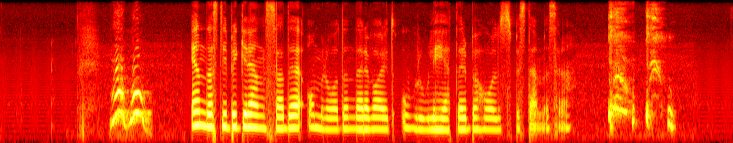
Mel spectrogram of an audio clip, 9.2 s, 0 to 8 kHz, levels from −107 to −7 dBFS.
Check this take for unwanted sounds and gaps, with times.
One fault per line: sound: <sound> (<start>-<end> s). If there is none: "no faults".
sound: bark (1.4-1.9 s)
sound: cough (7.6-8.5 s)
